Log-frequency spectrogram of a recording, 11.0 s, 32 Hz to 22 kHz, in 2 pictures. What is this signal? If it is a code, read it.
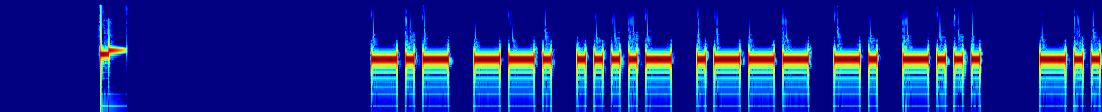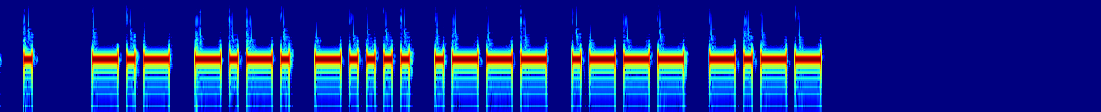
Morse code, heard as a keyed tone, about 28 wpm, 700 Hz. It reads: KG4JNB DE KC6JJY
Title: USA Callsign DE Callsign 28wpm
